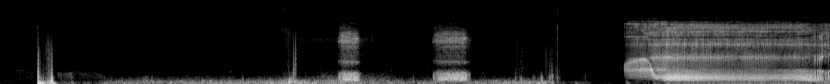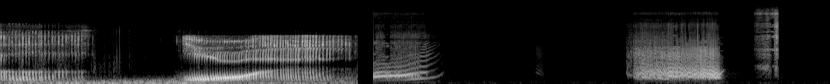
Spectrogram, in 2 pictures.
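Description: Several long, loud, rumbling belches, some drawn out for seconds, with short pauses between them.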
